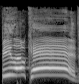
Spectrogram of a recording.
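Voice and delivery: long, high, full-volume holler; yelled summons. Shown as a demonstration. Dad calls all the kids to come, yelling. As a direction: call through the whole house, stretching the words. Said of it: "I just yell out".

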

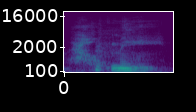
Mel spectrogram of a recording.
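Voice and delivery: whispered plea; hushed, acted supplication; begging. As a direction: breathe it out as a desperate whisper. Woman kneels and begs.

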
